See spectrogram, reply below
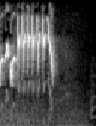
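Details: Tropical parula phrase of quick high notes flowing into an even, rapid buzzy trill that drops away abruptly into quiet.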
